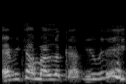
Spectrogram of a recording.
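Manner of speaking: high, tearful voice rising and cracking. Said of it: "okay, now I'm getting emotional".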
